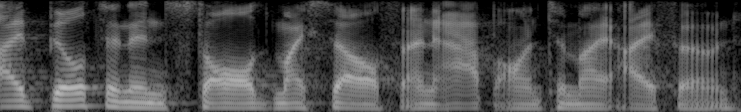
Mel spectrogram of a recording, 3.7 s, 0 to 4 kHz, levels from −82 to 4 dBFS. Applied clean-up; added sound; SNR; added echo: none; none; none; none.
